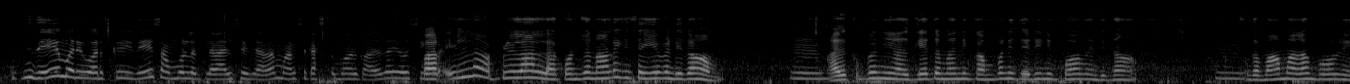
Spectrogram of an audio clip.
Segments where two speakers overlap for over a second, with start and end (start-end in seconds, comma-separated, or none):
none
